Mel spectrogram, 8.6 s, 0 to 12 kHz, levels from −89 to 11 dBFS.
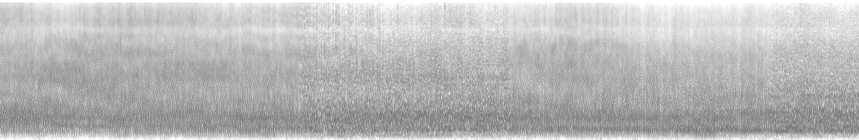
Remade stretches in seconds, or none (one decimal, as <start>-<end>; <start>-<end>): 0.0-3.0; 5.1-7.7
